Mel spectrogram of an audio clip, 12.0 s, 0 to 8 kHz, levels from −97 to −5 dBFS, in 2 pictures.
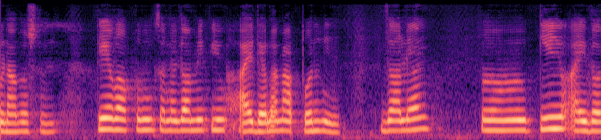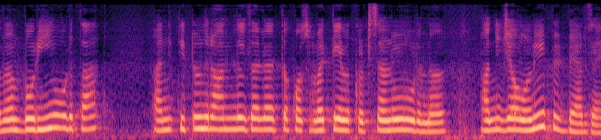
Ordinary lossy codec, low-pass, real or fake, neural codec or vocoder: none; 7.2 kHz; fake; codec, 16 kHz, 1 kbps, FunCodec, trained on Chinese and English, 50 frames a second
